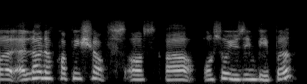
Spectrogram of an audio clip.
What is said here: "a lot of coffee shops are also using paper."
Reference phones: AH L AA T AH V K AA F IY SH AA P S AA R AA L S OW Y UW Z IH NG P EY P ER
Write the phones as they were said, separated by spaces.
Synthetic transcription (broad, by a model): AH L AA T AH F K AA P IY SH AA P S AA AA AA L S OW Y UW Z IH NG P EY P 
